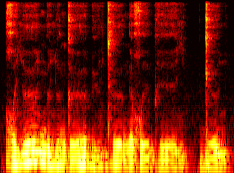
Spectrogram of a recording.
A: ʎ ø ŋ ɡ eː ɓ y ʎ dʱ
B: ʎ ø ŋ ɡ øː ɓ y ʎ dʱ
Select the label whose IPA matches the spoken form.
B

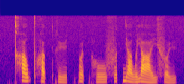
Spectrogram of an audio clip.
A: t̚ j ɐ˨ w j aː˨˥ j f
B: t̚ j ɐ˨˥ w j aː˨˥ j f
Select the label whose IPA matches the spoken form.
B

